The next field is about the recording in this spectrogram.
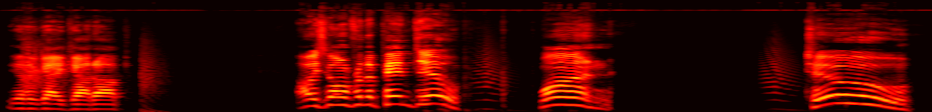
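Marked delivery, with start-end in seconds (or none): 2.2-6.9 high, excited ringside call; wrestling commentator. Acted. Commentator counting the pin.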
